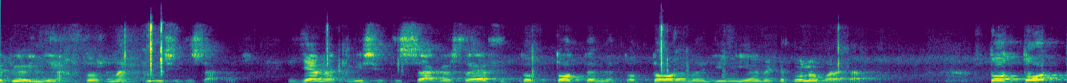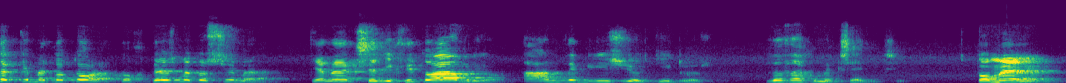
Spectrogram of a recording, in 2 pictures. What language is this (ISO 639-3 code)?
ell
